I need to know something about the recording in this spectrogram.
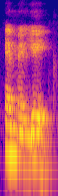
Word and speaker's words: MLA: For example, MLA. Okay, here this is the abbreviation form MLA. So before MLA, here M, starting letter is M and it gives the pronunciation of A, vowel pronunciation.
